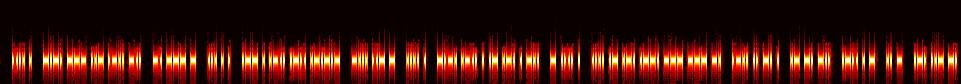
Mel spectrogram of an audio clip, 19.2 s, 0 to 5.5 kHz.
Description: Morse code, heard as a keyed tone, about 35 wpm, 600 Hz. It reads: HE COULD NOT SEE WELL. BUT HE CLEARED THE HARPOON LINE AND LET IT RUN
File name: the old man and the sea 2 35wpm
